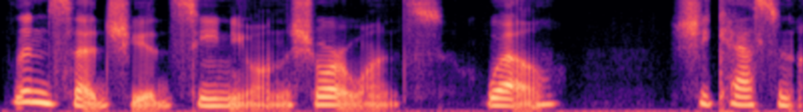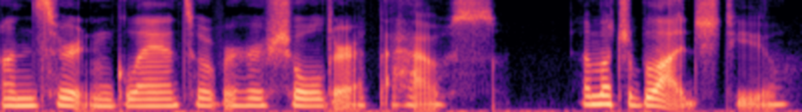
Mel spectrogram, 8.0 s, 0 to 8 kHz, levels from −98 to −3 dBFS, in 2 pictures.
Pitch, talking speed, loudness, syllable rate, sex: 205 Hz, 185 wpm, -21 LUFS, 5.5 syllables/s, female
